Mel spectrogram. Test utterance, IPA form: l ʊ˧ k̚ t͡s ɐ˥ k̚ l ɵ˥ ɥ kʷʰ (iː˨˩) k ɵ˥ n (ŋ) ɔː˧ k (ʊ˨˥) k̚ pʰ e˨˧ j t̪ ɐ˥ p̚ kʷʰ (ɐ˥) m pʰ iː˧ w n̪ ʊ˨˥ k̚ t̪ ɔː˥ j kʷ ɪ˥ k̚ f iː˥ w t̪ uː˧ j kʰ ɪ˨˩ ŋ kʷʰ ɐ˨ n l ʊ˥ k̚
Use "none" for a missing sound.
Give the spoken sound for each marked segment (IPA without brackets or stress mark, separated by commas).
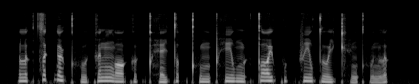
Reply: iː˨˩, ŋ, ʊ˨˥, ɐ˧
